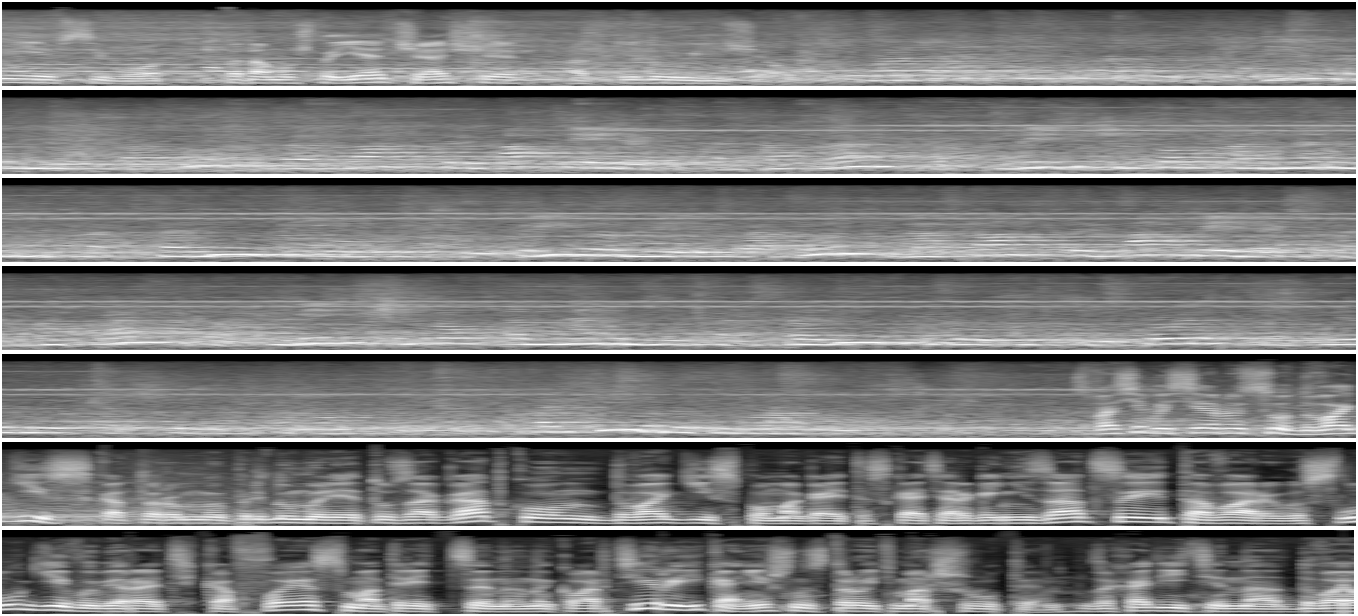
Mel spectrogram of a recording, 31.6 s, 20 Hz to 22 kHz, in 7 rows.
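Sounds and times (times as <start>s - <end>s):
rumble of suburban commuter and airport express trains at a large Moscow railway terminus: 0.0s - 23.6s
thin high tone: 0.0s - 23.9s
speech: 0.1s - 3.4s, 4.2s - 31.5s.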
